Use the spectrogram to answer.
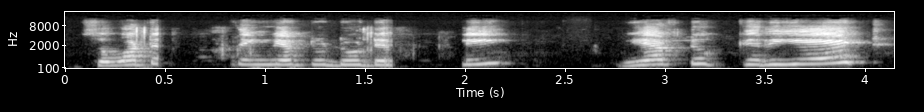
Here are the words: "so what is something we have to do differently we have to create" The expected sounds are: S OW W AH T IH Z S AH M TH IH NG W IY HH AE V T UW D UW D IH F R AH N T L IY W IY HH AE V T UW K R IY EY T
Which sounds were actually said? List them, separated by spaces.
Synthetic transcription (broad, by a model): S OW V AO T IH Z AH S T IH NG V IY HH AE V T UW D UW D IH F AH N T L IY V IY HH AE V T UW K R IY EY T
